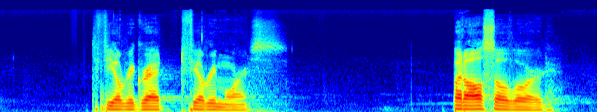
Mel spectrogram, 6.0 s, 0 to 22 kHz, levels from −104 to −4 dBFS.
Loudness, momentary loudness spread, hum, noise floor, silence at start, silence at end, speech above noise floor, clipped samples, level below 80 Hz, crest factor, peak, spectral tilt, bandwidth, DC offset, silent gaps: -23 LUFS; 15 LU; none; -80 dBFS; 0.95 s; 0.45 s; 58 dB; under 0.1%; -52 dBFS; 22 dB; -4 dBFS; -7 dB/octave; 14.5 kHz; under 0.1%; none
